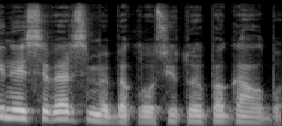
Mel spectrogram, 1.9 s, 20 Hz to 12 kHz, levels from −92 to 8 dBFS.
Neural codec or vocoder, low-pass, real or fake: vocoder, 48 kHz, 128 mel bands, Vocos; 10.8 kHz; fake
